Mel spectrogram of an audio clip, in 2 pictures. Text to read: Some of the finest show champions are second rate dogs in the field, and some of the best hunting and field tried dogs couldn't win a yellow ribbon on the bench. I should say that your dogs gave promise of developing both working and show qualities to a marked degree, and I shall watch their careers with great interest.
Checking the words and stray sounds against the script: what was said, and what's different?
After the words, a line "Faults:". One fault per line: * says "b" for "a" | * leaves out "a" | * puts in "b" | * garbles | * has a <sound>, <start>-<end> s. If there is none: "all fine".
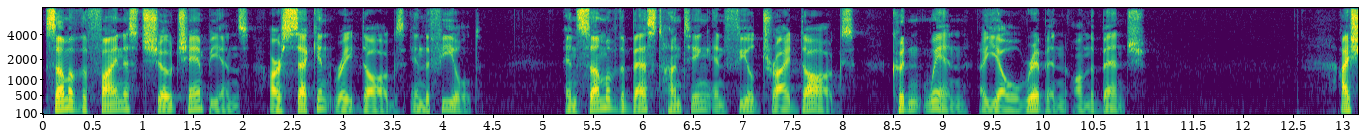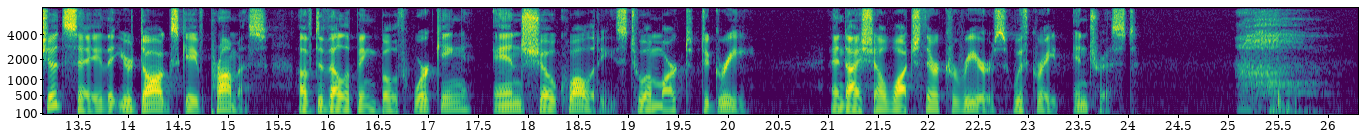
Some of the finest show champions are second rate dogs in the field, and some of the best hunting and field tried dogs couldn't win a yellow ribbon on the bench. I should say that your dogs gave promise of developing both working and show qualities to a marked degree, and I shall watch their careers with great interest.
Faults:
* has a sigh, 25.1-26.2 s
